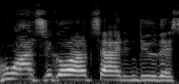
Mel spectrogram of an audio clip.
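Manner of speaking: mock rowdy, high, drunken-sounding yell. Describing a wasted guy at a party, imitating him yelling. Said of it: "He's like yelling".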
